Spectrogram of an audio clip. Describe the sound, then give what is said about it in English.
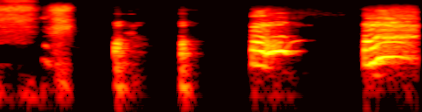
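A male pet cat on the floor retching up a furball: a few short, breathy hacking bursts followed by two longer, harsher gagging heaves, fairly loud, with brief silences between. “I put him on the floor and he's coughed up a firm so he's all right.”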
